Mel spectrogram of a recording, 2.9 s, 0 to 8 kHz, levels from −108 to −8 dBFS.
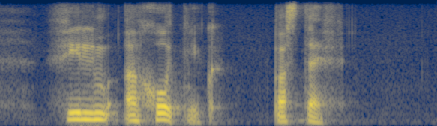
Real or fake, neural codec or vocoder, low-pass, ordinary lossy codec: fake; codec, 16 kHz, 0.8 kbps, ZipCodec; 7.2 kHz; Opus, 64 kbps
